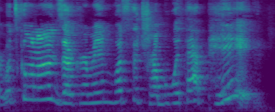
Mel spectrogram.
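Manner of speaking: high, loud alarmed announcer. Acted. Announcer sees the pig faint, alarmed loud call. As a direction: sound startled and worried over the speakers. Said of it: "said the loudspeaker".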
